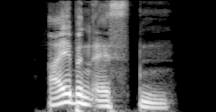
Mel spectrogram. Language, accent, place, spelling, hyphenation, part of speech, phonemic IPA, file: German, Germany, Berlin, Eibenästen, Ei‧ben‧äs‧ten, noun, /ˈaɪ̯bn̩ˌɛstn̩/, De-Eibenästen.ogg
- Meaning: dative plural of Eibenast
